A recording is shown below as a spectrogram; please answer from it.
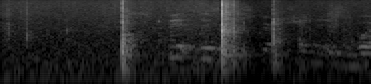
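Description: Three sharp knocks from something being handled, the loudest a little past halfway, with a faint voice between them. There is no vacuum motor running.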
